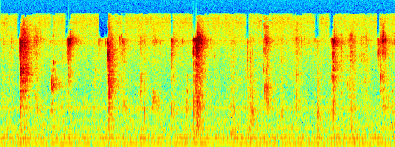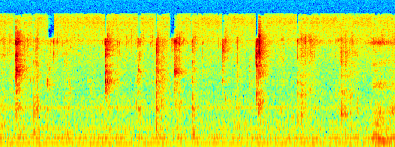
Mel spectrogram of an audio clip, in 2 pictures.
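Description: Close-miked chewing and biting of crispy fried chicken wings: irregular crisp crunches and wet mouth sounds, the loudest crunches in the first three seconds.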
